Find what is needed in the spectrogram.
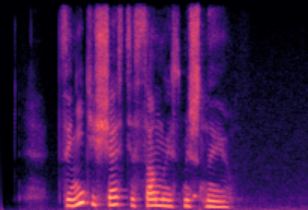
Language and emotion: Russian, positive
